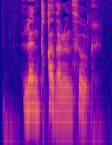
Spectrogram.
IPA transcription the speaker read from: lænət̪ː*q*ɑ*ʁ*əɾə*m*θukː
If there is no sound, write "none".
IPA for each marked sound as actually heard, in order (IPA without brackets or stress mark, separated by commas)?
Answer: q, ð, n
